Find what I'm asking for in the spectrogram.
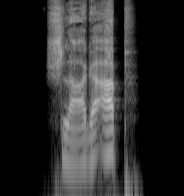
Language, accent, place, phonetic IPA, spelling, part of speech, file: German, Germany, Berlin, [ˌʃlaːɡə ˈap], schlage ab, verb, De-schlage ab.ogg
- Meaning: inflection of abschlagen: 1. first-person singular present 2. first/third-person singular subjunctive I 3. singular imperative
